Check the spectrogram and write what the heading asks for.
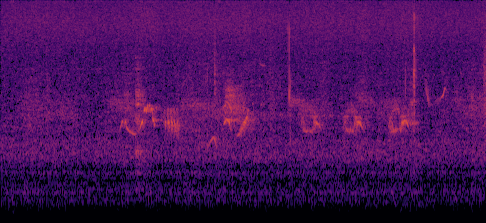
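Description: Faint common starling calls: a string of short whistled notes, some bending up and down in pitch, with a few sharp clicks among them.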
